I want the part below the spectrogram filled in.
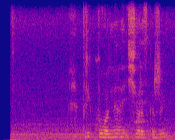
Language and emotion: Russian, positive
